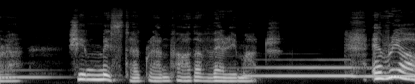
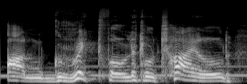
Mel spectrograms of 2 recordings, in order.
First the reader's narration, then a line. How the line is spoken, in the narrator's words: boomed the governess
